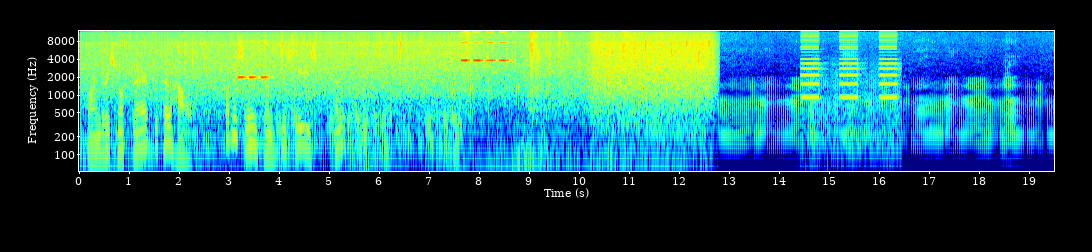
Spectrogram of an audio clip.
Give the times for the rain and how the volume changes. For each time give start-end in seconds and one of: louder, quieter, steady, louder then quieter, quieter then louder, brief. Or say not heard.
0.0-12.8 louder.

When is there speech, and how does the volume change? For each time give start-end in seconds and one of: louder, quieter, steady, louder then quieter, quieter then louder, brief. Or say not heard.
0.0-5.3 steady.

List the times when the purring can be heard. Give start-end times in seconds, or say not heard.
0.0-19.4.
